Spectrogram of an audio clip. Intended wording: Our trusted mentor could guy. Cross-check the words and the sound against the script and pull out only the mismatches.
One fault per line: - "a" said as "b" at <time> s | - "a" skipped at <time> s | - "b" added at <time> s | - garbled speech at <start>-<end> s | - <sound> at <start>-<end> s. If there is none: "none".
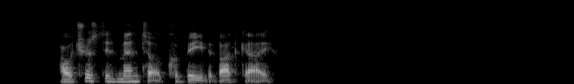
- "be the bad" added at 1.8 s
